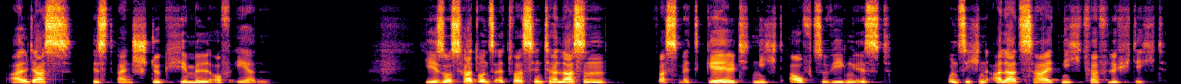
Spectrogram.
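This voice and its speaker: Casting male pastor, mid-pitched, measured earnest sermon delivery with emphatic swells. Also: a bit bright. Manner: measured, earnest preaching with rising emphatic phrases.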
